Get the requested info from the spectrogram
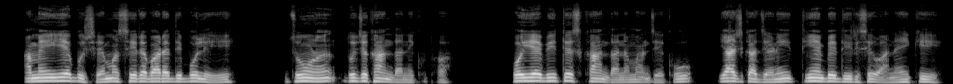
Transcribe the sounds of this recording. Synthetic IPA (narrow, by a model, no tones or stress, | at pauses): aːmɛɪɛbʱʊʃɛmɐsiːɾɛbaːɾɛd̪iboːliː | d͡zʊɽ̃d̪ʊd͡ʒɛkʰãːnd̪anɪkut̪ʰɔ | koːiɛbʱit̪eːskʰãːnd̪anamãːnd͡zeku | jaːd͡ʒkad͡zeːɽ̃it̪ɪ̃ɛ̃beːd̪iɾiseːʋanãːĩkiː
